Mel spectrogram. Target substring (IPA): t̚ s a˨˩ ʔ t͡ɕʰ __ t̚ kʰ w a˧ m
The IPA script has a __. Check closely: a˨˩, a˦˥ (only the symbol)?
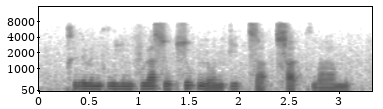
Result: a˦˥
